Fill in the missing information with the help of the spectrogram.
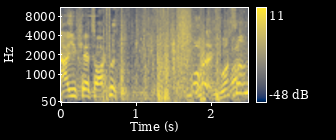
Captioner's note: scuffling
